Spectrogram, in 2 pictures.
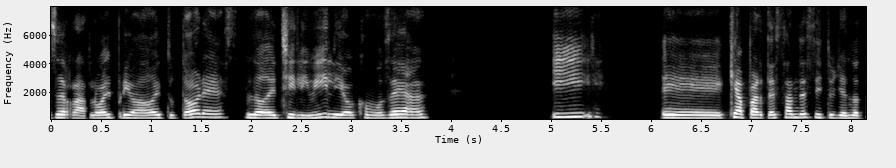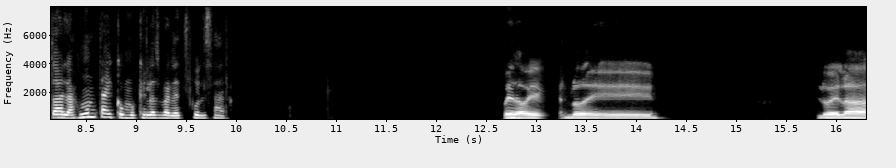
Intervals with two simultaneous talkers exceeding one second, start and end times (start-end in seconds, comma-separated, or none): none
